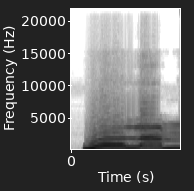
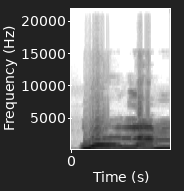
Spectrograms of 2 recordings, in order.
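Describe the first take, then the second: No difference in how they are said.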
